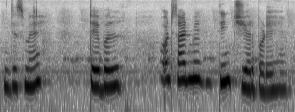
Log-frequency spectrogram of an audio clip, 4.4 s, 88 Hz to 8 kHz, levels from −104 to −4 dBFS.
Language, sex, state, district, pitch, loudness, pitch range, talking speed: Hindi, female, West Bengal, Alipurduar, 255 Hz, -13 LUFS, 240-315 Hz, 120 wpm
